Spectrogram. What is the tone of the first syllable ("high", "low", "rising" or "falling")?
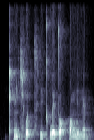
low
